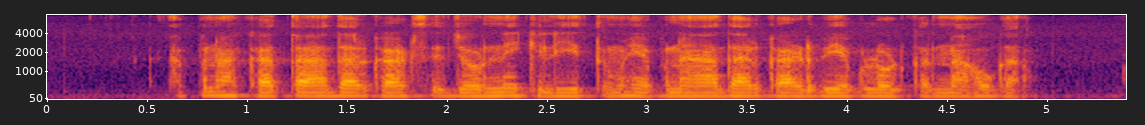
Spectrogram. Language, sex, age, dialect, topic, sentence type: Hindi, male, 46-50, Marwari Dhudhari, banking, statement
